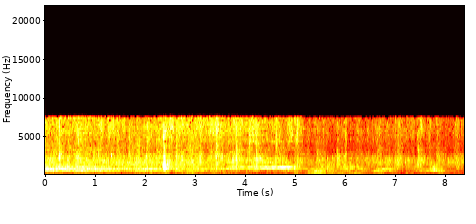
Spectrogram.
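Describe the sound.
An audience on its feet applauds to welcome a guest doctor to the stage, a steady, dense wash of clapping that holds evenly throughout, with a few louder claps and some voices mixed in.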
